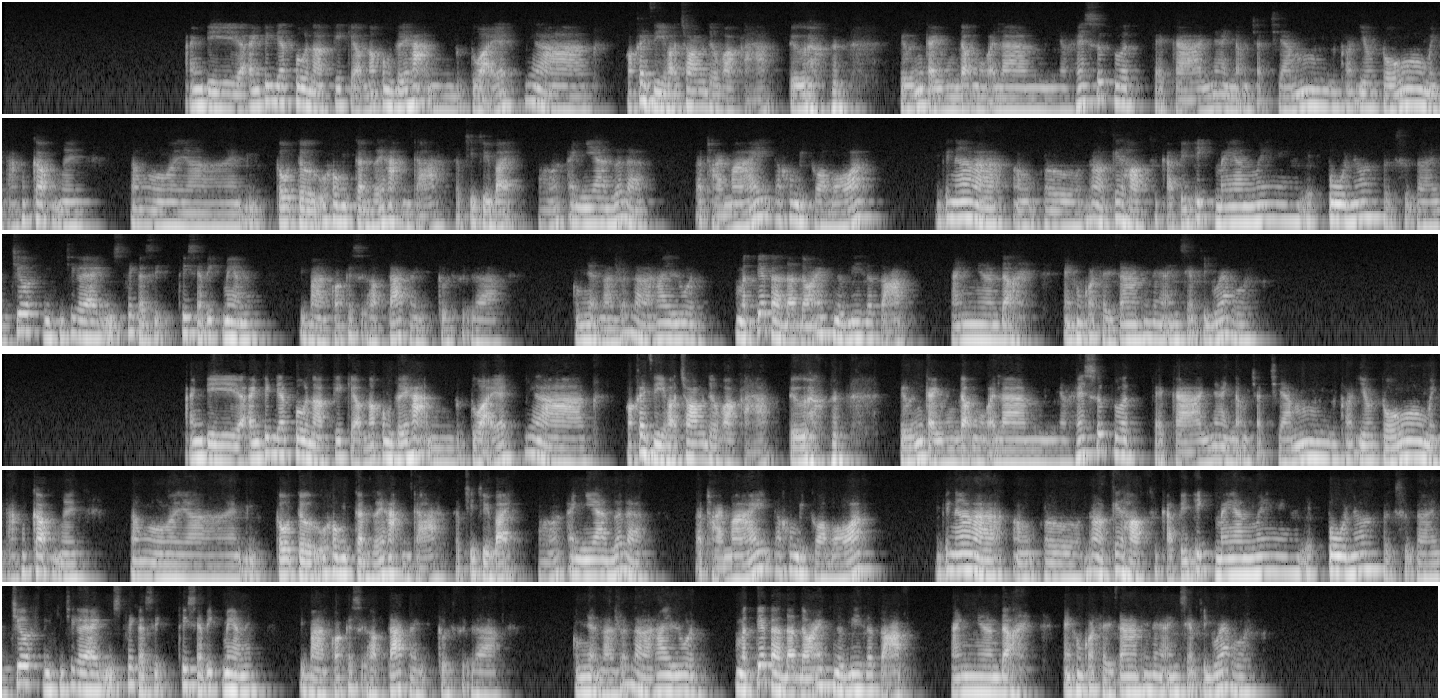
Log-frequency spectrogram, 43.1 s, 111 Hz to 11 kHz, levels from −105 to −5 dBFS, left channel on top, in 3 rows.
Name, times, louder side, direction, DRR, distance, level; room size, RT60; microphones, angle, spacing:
voice 1, 1.9-6.0 6.2-15.2 15.7-20.9 21.3-23.1 23.7-31.3 31.7-33.7 34.5-35.8 36.1-37.8 38.2-39.0 39.4-41.3, right 3 dB, 70° right, 1.1 m, -27 dB
14.0 x 8.9 x 3.1 m
head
